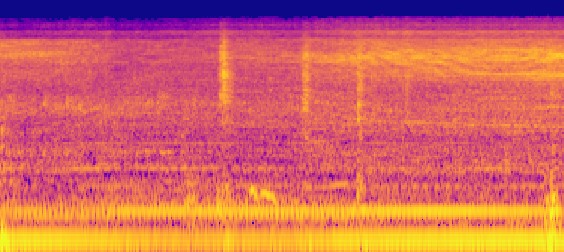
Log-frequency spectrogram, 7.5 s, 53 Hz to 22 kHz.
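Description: Nissan 180SX's SR20 four-cylinder engine idling steadily, with a few light clicks around the middle and a rising hiss near the end.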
